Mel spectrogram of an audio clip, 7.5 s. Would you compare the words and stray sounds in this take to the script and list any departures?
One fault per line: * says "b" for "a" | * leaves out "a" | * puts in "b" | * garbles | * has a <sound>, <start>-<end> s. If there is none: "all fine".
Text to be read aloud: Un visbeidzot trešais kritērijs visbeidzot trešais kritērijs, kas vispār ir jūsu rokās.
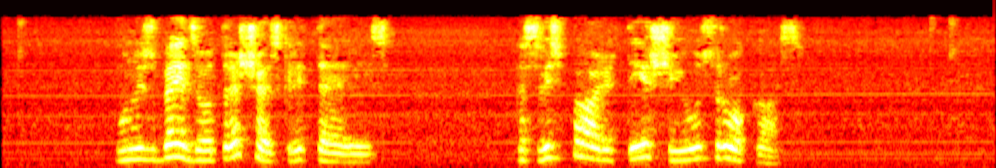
* leaves out "visbeidzot trešais kritērijs"
* puts in "tieši"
